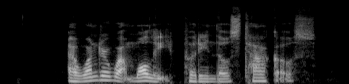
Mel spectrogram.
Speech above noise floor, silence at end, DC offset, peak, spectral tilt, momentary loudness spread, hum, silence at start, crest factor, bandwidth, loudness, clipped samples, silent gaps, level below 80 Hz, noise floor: 43 dB; 0.35 s; under 0.1%; -4 dBFS; -5.5 dB/octave; 13 LU; none; 0.7 s; 20 dB; 15.5 kHz; -23 LUFS; under 0.1%; none; -60 dBFS; -66 dBFS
